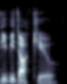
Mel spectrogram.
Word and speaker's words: bb.q: Also, is BBQ, is that how you're supposed to pronounce it, or is it bb.q? – No, it's BBQ. – Okay. – Well, I mean, Koreans just say BBQ.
